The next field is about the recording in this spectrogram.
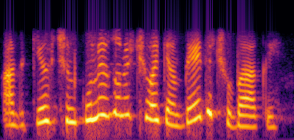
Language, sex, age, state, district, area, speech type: Kashmiri, female, 30-45, Jammu and Kashmir, Bandipora, rural, conversation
